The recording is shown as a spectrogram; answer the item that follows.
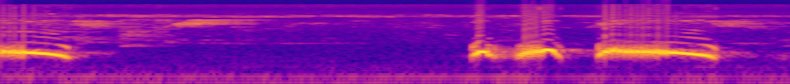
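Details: Tekukur, the spotted dove, used as a training lure; the tail of one coo, a pause, then a double note and a long falling coo, over a soft low hum.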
